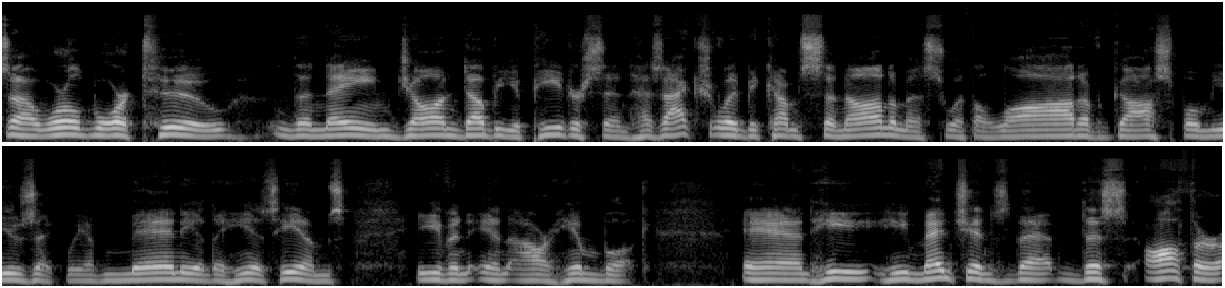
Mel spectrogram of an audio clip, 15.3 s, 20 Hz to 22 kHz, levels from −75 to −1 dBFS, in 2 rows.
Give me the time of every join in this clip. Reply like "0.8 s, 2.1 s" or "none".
12.1 s

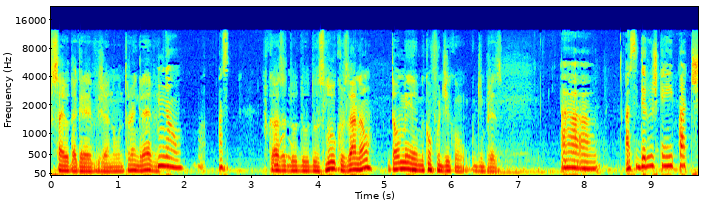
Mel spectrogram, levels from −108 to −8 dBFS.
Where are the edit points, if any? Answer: none

